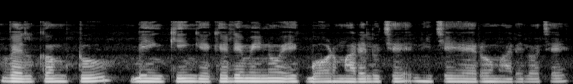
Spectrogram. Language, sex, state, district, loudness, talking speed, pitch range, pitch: Gujarati, male, Gujarat, Valsad, -16 LUFS, 135 wpm, 130-140 Hz, 135 Hz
